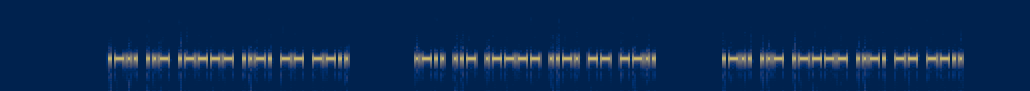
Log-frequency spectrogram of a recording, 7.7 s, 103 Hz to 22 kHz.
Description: Morse code, heard as a keyed tone, about 52 wpm, 700 Hz. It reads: LU1FMZ LU1FMZ LU1FMZ
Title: DXCC-100 Call Signs - 6 Characters - Repeated 3x - 50wpm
